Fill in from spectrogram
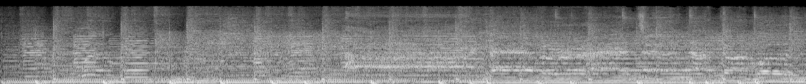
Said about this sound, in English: So that scream is sort of the, you know, the trick that they did twice, you know, that guitar noise and my scream are the same sort of, here comes the chorus.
